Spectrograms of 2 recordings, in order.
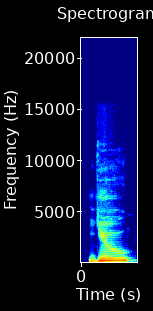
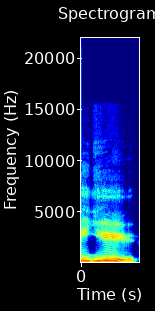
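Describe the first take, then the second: First: The vowel is a plain oo sound. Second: The vowel is an ee sound with rounded lips. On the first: "you can say" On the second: "pronounce the U correctly"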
